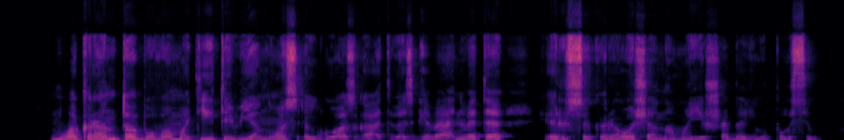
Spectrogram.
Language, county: Lithuanian, Panevėžys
